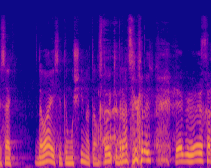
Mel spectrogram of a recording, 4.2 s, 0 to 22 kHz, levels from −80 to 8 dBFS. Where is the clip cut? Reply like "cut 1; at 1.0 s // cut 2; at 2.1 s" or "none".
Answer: none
